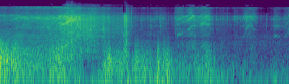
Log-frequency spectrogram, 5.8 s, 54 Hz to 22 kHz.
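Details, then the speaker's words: Arrma Kraton 6S RC truck after bashing at a construction site: high gritty whine with scratchy bursts as drivetrain spins up and coasts down; sand in the bearings grinding. "Hear the sand in the bearings there."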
